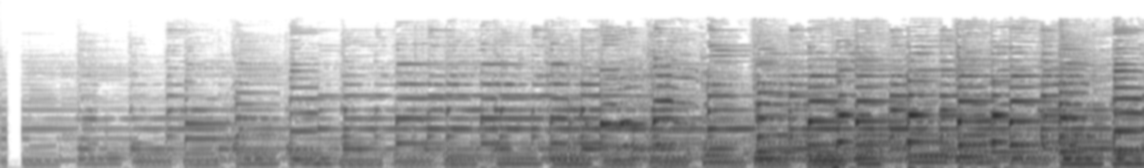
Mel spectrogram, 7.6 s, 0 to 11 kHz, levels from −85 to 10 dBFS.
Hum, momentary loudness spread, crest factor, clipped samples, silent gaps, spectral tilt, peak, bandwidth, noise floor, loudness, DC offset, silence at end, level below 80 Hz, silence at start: none; 16 LU; 16 dB; under 0.1%; none; -6.5 dB/octave; 0 dBFS; 7.8 kHz; -38 dBFS; -17 LUFS; under 0.1%; 0 s; -38 dBFS; 0 s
